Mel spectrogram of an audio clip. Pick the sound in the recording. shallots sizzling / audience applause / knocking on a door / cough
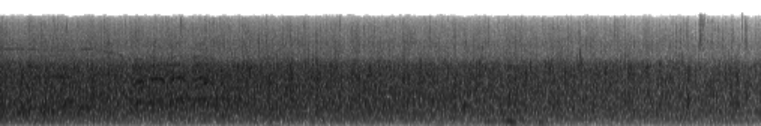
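audience applause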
